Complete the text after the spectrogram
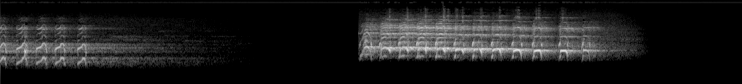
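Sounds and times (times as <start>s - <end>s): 
European green woodpecker laughing calls: 0.0s - 1.6s, 3.6s - 6.3s.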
